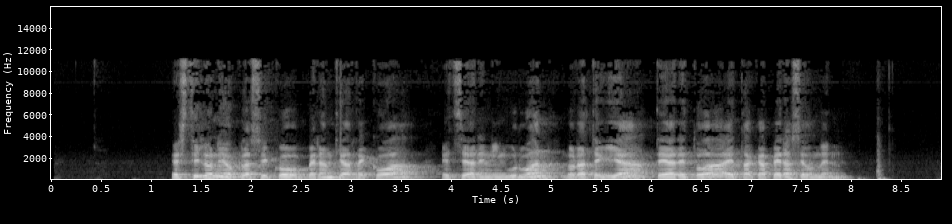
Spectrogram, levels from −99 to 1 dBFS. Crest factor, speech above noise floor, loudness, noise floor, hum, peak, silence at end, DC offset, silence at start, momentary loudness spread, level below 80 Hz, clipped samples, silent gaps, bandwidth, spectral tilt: 16 dB; 53 dB; -22 LUFS; -75 dBFS; none; -6 dBFS; 0.6 s; under 0.1%; 1.2 s; 8 LU; -60 dBFS; under 0.1%; none; 11.5 kHz; -7 dB/octave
